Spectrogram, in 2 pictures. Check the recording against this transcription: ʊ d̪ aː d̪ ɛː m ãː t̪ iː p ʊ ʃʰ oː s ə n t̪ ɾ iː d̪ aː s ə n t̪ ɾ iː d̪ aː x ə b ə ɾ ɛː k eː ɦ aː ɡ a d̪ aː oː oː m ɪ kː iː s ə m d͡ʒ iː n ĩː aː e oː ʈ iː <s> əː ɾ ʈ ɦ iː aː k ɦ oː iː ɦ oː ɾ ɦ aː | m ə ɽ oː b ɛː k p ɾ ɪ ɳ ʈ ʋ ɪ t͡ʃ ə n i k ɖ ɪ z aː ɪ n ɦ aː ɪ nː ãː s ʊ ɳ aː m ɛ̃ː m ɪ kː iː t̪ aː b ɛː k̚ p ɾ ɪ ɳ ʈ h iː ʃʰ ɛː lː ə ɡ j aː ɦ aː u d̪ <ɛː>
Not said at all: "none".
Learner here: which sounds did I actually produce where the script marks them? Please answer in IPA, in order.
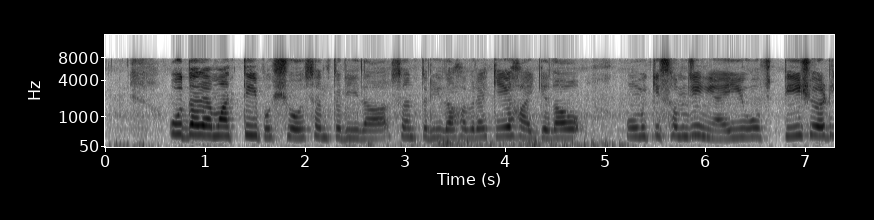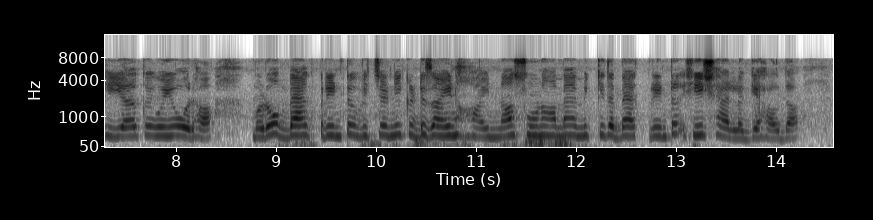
ʃ, aː

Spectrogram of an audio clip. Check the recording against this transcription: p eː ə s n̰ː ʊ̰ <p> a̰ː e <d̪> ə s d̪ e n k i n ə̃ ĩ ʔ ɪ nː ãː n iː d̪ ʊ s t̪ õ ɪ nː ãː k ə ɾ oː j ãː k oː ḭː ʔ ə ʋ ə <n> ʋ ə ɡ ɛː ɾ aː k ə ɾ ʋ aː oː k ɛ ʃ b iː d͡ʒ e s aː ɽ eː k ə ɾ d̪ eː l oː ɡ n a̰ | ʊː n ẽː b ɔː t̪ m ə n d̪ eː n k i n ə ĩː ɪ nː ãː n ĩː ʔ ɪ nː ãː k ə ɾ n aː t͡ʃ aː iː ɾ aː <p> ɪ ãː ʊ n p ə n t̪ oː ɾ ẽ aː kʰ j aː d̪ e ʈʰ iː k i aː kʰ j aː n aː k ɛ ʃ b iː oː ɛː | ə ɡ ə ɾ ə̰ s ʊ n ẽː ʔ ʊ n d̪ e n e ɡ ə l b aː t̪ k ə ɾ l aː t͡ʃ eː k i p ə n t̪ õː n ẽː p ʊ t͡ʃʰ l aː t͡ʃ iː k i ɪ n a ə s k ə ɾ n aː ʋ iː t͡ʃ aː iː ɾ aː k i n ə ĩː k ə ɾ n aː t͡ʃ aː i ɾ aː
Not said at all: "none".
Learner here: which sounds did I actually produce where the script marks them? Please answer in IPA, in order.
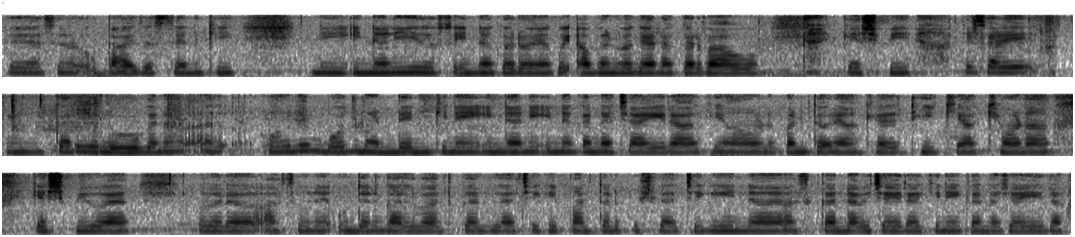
p, d̪, n, k

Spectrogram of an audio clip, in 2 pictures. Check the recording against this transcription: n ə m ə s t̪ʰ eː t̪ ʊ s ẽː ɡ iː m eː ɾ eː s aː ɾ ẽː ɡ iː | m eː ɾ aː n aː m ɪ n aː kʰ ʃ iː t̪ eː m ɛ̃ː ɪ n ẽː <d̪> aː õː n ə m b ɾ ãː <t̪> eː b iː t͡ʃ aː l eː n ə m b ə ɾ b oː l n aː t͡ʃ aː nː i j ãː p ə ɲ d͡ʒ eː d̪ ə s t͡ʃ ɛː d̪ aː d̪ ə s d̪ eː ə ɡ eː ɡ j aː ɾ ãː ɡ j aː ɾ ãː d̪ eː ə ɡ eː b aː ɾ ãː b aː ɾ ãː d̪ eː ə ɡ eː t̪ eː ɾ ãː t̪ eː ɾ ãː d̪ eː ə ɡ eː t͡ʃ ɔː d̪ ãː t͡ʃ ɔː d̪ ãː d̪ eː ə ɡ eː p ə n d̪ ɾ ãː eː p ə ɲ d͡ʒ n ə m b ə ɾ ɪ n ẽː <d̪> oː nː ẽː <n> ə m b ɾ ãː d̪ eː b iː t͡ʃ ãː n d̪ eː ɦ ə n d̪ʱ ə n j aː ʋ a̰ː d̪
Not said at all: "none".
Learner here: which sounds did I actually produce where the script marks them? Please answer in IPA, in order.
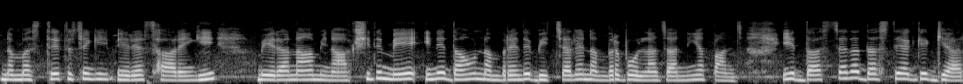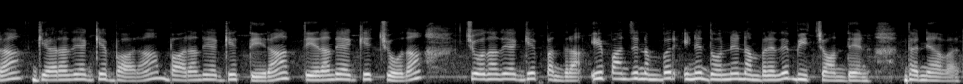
d̪, d̪, d̪, n

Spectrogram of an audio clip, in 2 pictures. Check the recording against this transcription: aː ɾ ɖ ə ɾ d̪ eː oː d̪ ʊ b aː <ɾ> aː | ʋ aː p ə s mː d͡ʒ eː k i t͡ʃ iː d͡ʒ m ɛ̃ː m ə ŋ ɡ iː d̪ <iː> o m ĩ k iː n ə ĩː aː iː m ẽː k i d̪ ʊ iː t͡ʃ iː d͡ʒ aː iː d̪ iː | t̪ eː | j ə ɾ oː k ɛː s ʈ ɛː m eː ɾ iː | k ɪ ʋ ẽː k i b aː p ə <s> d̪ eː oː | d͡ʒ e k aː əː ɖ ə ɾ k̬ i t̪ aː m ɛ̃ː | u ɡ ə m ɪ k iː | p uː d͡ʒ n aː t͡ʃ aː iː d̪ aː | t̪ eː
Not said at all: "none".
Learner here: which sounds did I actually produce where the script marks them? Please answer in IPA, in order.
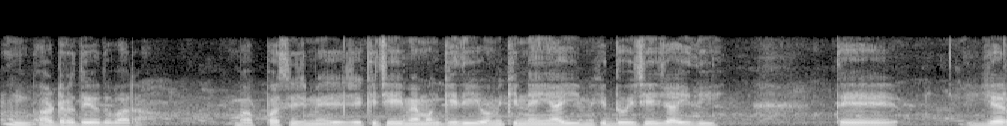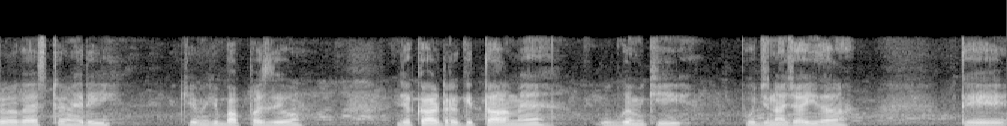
ɾ, iː, s

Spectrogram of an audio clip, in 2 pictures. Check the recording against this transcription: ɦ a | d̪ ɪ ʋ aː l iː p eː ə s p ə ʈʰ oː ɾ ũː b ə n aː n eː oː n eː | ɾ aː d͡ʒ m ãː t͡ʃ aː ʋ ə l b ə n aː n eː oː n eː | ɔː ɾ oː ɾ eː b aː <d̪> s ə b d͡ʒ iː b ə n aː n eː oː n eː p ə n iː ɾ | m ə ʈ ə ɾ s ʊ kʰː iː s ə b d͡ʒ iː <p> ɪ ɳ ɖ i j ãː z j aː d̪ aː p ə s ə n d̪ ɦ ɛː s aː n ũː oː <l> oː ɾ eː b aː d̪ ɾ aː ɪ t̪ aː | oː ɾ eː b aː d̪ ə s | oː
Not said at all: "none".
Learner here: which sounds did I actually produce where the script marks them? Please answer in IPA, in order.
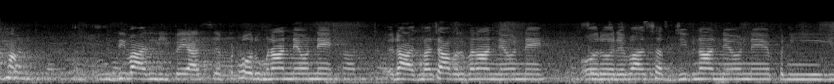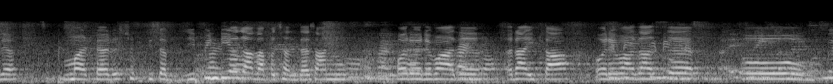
d̪, p, ɾ

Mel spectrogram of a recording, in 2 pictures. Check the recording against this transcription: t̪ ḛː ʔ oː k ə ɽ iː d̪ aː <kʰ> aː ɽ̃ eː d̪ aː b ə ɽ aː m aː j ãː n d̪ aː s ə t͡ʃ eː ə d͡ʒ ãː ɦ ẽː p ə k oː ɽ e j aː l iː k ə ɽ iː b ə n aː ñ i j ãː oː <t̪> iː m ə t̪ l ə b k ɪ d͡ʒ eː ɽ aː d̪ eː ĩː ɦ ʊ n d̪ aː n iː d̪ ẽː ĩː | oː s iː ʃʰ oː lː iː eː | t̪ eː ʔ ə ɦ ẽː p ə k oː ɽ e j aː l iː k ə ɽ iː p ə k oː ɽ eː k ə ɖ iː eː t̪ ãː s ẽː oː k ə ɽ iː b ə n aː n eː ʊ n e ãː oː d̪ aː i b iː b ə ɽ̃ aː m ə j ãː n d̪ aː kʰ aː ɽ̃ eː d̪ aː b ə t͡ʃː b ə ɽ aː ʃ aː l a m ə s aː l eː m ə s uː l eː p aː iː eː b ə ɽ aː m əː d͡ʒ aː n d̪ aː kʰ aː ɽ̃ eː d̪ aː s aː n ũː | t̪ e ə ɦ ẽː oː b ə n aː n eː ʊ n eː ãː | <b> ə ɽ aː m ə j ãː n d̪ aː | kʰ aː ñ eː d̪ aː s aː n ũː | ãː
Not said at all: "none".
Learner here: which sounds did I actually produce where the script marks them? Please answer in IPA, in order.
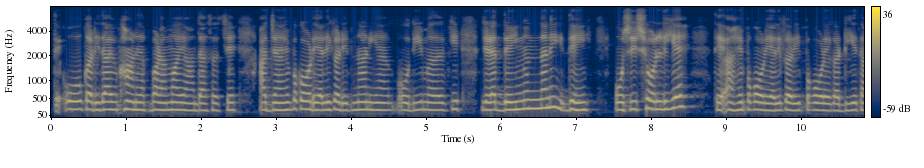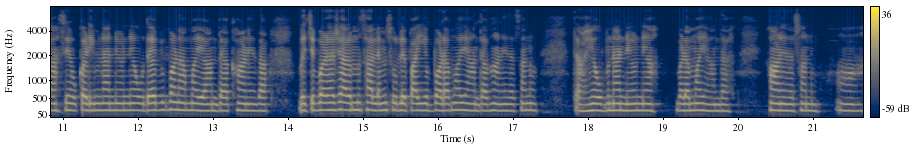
kʰ, d̪, b

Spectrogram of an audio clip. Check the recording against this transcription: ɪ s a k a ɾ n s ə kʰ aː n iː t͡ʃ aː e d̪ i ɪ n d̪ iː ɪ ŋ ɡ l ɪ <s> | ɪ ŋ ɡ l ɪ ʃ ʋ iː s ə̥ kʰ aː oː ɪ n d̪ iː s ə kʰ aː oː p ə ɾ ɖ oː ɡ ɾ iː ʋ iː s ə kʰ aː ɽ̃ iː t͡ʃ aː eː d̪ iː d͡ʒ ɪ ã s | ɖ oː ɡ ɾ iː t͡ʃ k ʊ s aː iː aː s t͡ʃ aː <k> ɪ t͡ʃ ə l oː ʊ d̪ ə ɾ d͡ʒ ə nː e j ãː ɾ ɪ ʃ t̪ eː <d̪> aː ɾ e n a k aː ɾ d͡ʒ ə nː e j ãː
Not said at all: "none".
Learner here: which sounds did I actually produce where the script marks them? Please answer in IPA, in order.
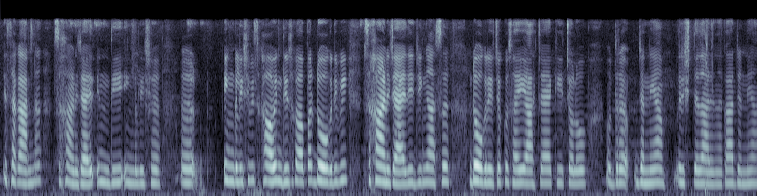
ʃ, k, d̪

